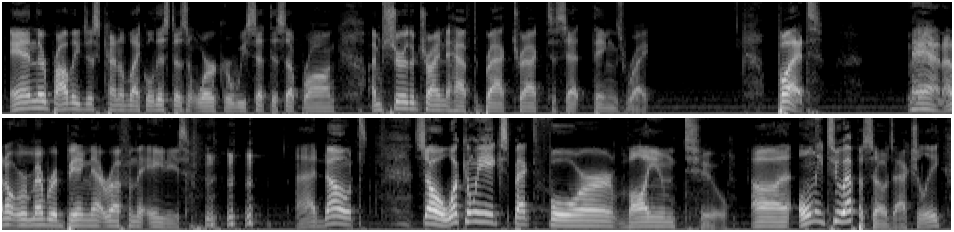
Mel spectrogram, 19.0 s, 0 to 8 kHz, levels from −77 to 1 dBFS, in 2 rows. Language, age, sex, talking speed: English, 30-49, male, 175 wpm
